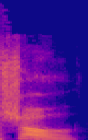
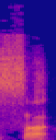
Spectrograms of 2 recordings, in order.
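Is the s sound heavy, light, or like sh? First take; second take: like sh; light. First: The s sound becomes a sh sound. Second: The s sound is light, without heaviness. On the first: "atau terbaca show" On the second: "tidak ada tebalnya"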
